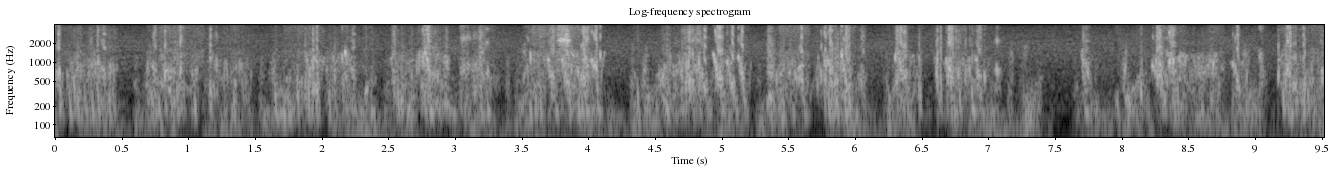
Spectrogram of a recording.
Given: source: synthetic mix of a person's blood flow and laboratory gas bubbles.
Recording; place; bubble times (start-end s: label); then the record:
Doppler ultrasound of blood flow; precordium
0.00-0.48 s: bubbles
0.68-1.52 s: bubbles
1.61-2.43 s: bubbles
2.50-3.34 s: bubbles
3.50-4.14 s: bubbles
4.33-4.42 s: bubbles
4.51-5.23 s: bubbles
5.32-6.10 s: bubbles
6.22-6.54 s: bubbles
6.58-7.12 s: bubbles
7.68-7.82 s: bubbles
7.93-8.00 s: bubbles
8.10-8.94 s: bubbles
9.02-9.08 s: bubbles
9.17-9.53 s: bubbles
From the record:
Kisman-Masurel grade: 444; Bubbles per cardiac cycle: continuous sound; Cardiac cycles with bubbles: 100%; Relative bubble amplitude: maximal (0.775 to 0.999); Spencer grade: 4 (maximum detectable bubble signal sounding continuously throughout systole and diastole of every cardiac period, and overriding the amplitude of the normal cardiac signals); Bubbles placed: anywhere in the cardiac cycle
